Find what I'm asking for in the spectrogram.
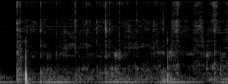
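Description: Spoon stirring thickening custard cream in a pot, soft repeated scraping and light clinks against the pot, fairly quiet and close.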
